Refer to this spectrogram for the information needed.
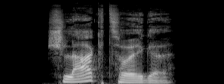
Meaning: nominative/accusative/genitive plural of Schlagzeug
- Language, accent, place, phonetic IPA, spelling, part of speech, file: German, Germany, Berlin, [ˈʃlaːkˌt͡sɔɪ̯ɡə], Schlagzeuge, noun, De-Schlagzeuge.ogg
